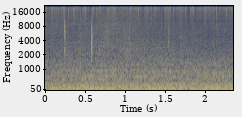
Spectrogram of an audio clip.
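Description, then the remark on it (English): A car engine runs steadily throughout, a dense low rumble with a constant drone and no change in pace, fairly loud with no voices. “Nice car.”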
